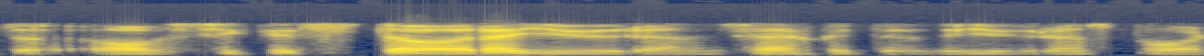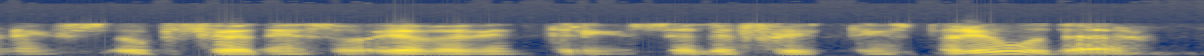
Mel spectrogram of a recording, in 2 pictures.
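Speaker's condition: No condition

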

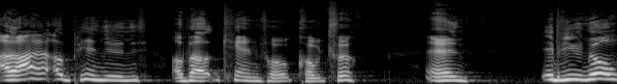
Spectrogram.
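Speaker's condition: Cerebral palsy; motor deficits

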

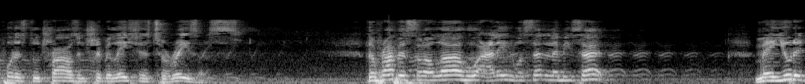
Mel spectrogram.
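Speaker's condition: No condition

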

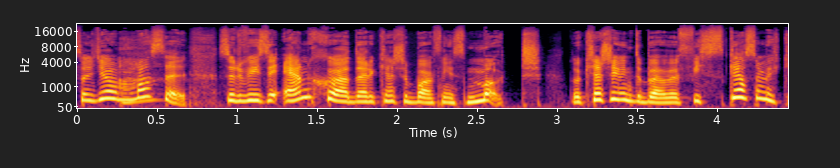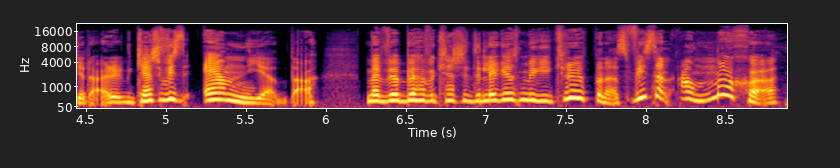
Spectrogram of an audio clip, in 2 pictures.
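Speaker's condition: No condition

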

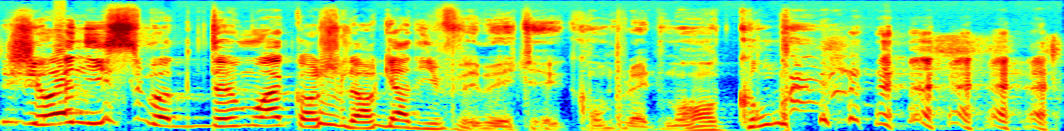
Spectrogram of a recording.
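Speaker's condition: No condition

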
